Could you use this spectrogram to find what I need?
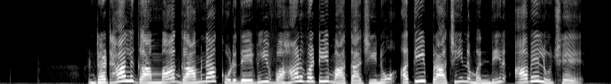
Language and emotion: Gujarati, neutral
